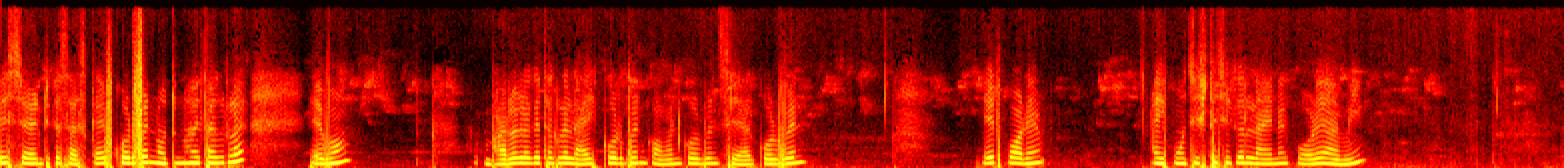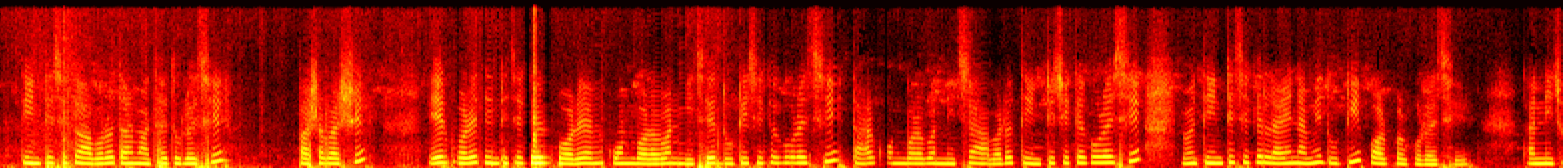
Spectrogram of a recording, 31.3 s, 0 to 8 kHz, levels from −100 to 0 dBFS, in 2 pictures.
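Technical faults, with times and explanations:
20.16–25.52 s, repeated packet loss (robotic sound): choppy, robotic stretch with pieces missing, as over twenty short holes, the longest about 61 ms, are each patched by stretching the preceding sound before the next drop arrives. The call path's band stops at 8 kHz.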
